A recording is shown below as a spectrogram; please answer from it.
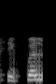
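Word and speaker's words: SQL: इसको प्रोनाउंस में सिक्वल भी कहा जाता है, सिक्वल लैंग्वेज भी शॉर्ट में कहते हैं।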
